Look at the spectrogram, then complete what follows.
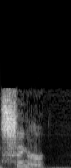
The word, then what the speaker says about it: singer: For instance, this is the difference between the soft G in singer and the hard G in anger. Right? Mhm. For instance, a singer sings, but an anger doesn't an, right? So, the at the end of that word is meaningless in terms of the whole word. That has a hard g.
